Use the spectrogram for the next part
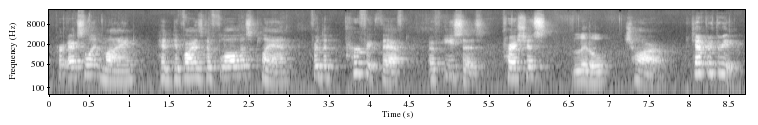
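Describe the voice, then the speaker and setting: A woman reading a scripted tale aloud in an expressive, theatrical storybook style. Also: medium pitch. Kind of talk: scripted narration of an exotic tale. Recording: roomy echo, faint background noise.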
